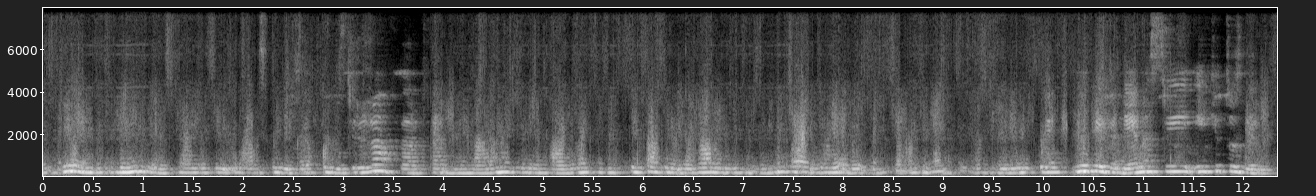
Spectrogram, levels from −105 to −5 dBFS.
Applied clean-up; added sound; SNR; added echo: neural separator model SepFormer DNS4.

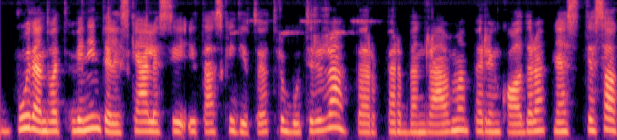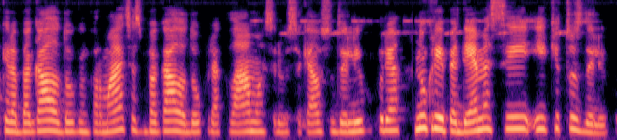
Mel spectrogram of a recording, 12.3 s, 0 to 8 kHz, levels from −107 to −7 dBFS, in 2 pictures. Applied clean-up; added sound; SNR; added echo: none; none; none; none.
